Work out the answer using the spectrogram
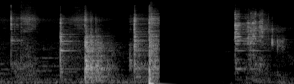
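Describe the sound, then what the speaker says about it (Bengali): Semolina being stirred in a pan over a stove, with a spoon scraping and clinking against the metal in several short bursts, a brief silence, then more close scraping. "সুজিটা একটু ভালো করে নেড়ে নিচ্ছি"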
